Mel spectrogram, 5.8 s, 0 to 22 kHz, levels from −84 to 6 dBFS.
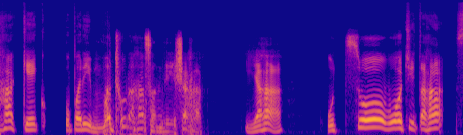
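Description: At 0.62 s the speech stops dead for about 0.2 s and goes silent. This call audio freeze likely comes from delayed packets draining the jitter buffer. Speech resumes at 0.83 s.

At 0.85 s comes short concealed packet loss. About 20 ms never arrived. The gap is patched by extending the previous sound, which leaves a brief smear.

From 1.15 s to 5.11 s a call bitrate drop takes hold. The rate falls from 48 to 7 kbps, staying lowest for 1.4 s. Coarser coding sounds rough and watery. The top end shrinks from 20 kHz to 8 kHz, so the speech sounds muffled.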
